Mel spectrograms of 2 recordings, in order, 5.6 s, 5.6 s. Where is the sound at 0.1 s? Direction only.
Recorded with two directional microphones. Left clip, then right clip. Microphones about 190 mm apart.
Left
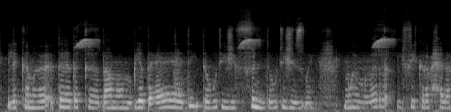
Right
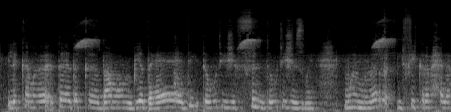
30° left (ahead or behind).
